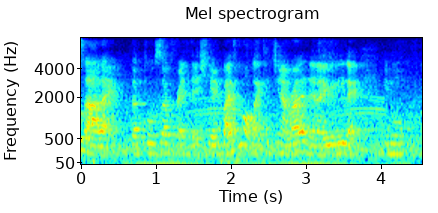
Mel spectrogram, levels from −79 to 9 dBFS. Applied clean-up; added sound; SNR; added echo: none; Livestock, farm animals, working animals; 12 dB; none.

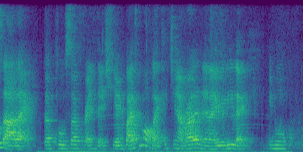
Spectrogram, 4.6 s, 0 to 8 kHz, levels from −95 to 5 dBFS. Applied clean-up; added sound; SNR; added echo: neural separator model SepFormer DNS4.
